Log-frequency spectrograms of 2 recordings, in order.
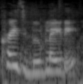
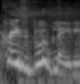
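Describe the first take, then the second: First: It is said with doubtful disapproval. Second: It is said with excited approval. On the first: The listener dislikes the idea. "some people probably like, mm" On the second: The listener likes the idea. "some people probably like, oh heck yeah"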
